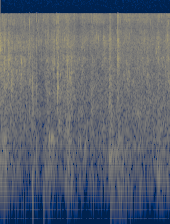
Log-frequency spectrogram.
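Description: Water trickling and lapping around a small rowing boat as a long oar, worked with the feet, strokes through the river, with faint small splashes.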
